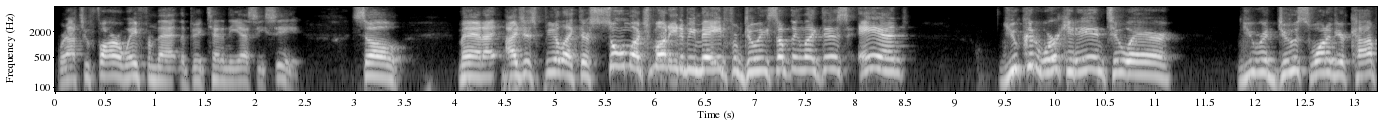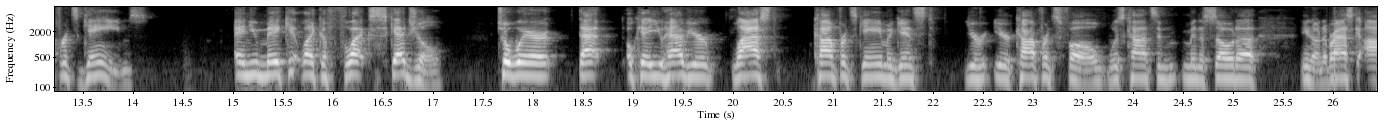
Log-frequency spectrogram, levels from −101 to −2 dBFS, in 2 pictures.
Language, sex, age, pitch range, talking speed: English, male, 30-49, 165-220 Hz, 170 wpm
